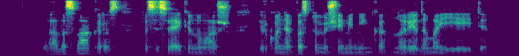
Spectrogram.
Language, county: Lithuanian, Telšiai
